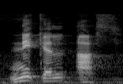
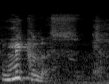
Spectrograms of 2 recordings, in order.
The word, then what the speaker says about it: Nicholas: upon a time there was a man called nickel us once upon a time there was a woman called nickel it's pronounced Nicholas all right once upon a time there was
